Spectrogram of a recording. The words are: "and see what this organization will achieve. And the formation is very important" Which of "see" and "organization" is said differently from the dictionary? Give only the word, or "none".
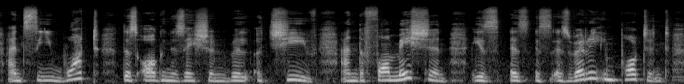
none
